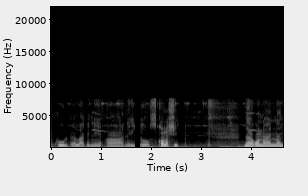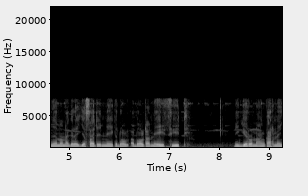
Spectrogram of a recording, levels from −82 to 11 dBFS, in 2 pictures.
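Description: Packet loss on an ADPCM call appears at 1.67 s and runs to 1.82 s: about 110 ms of the speech drops to hard-edged silence, which fits around ten lost packets. On the 64 kbit/s G.722 link, the decoder's predictor and step size drift from the sender's, so the speech resumes with brief distortion before settling.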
